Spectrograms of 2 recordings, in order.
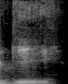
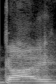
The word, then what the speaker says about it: Guy: i'm doing well is is your name pronounced guy or ghee uh guy guy you can't call me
